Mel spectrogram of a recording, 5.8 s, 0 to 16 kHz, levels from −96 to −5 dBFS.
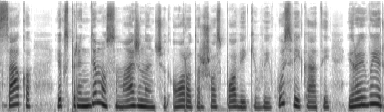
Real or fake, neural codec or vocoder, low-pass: fake; vocoder, 44.1 kHz, 128 mel bands every 256 samples, BigVGAN v2; 14.4 kHz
